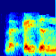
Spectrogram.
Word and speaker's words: Cajun: Calhoun Navy, tức là hải quân Calhoun, Cajun, cái chữ này phải đọc là Cajun, Navy.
